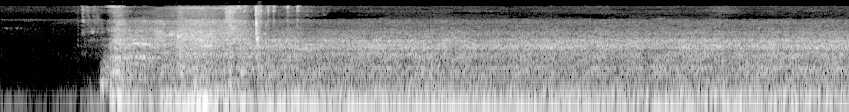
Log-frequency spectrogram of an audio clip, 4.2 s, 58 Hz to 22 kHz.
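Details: Ford 7.3L IDI diesel truck after valve cover gasket and return line repair and bleeding air from the fuel lines: catches within a second of cranking, settles into a steady, even low idle with no misses; sounds healthy.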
